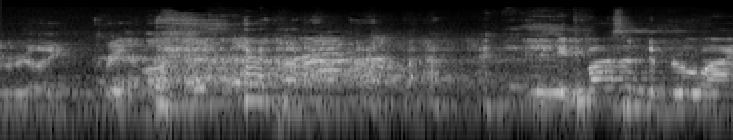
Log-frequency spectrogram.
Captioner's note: laughter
